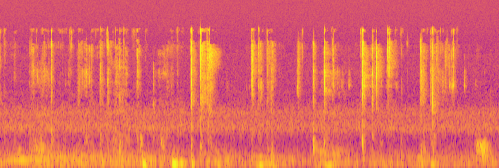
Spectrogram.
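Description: A craft knife blade shaves and carves a solid blue-and-white striped bar of soap held in the fingers, cutting off small chunks. Quiet, dry, crisp scrapes and sharp clicking cuts come in quick irregular bursts, each with a bright edge and almost no ring, over a soft low rumble.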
